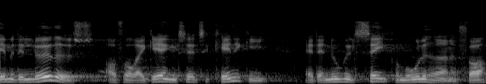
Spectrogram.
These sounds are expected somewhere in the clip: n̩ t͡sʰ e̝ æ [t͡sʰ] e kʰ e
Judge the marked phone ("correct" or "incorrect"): correct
